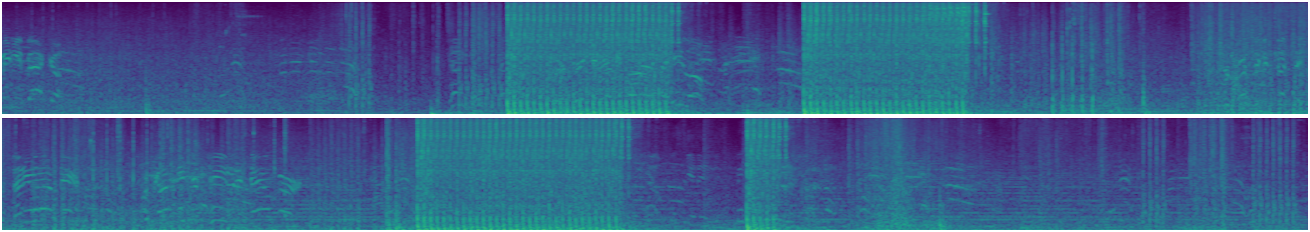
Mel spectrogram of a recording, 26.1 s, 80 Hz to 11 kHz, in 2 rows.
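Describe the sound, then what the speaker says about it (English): Gunfire in the Call of Duty Black Ops 6 campaign, desert dunes setting: repeated bursts of automatic and single shots with loud blasts, coming in clusters between quieter gaps, with voices talking in between. "We've got gunfire to the right."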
